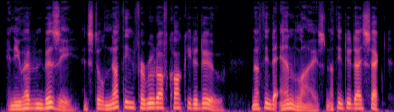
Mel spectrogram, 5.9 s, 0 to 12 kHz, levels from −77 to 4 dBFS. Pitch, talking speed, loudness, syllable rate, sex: 115 Hz, 195 wpm, -18 LUFS, 5.9 syllables/s, male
